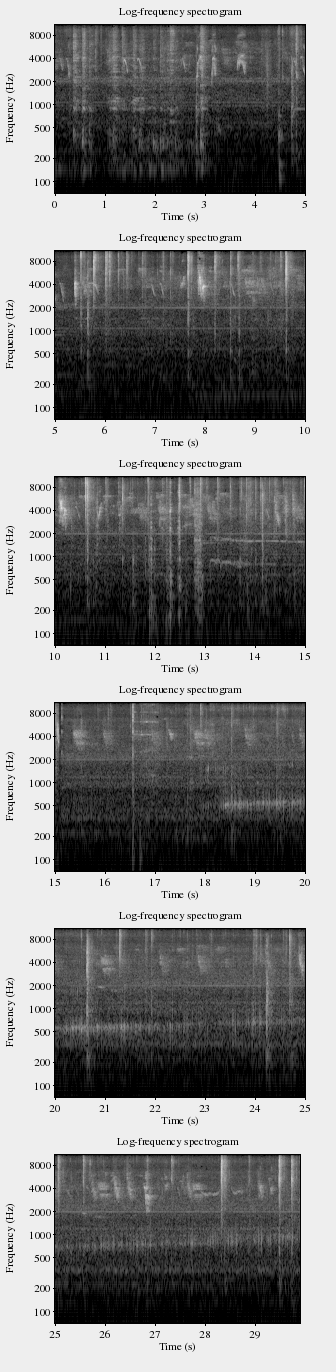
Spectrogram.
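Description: Small birds chirping and chickens clucking, with many short sharp chirps. A little past halfway, hot water starts running steadily from a samovar's tap into a glass French press, its pitch rising slowly as the press fills.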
